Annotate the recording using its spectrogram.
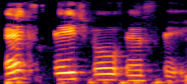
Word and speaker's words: Xhosa: It's spelled X H O S A, and the X you X H O S A. – Yeah, so the X and H sound is a click, so it's Xhosa.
